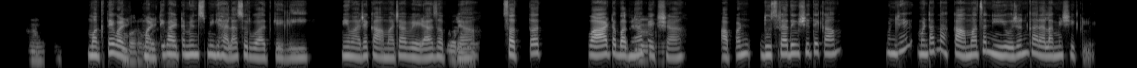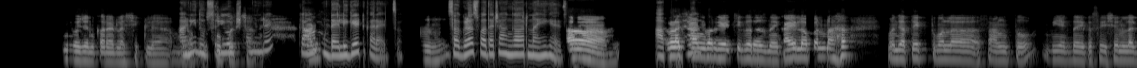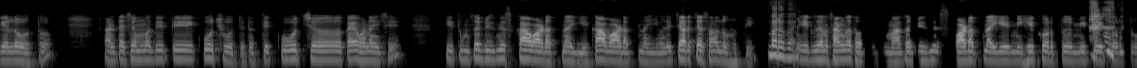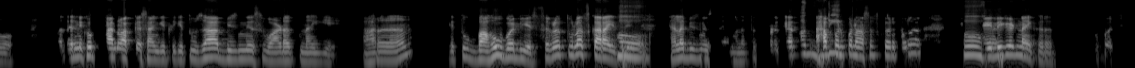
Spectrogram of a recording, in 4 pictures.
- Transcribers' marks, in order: in English: "डेलिगेट"; chuckle; in English: "सेशनला"; chuckle; laughing while speaking: "आपण"; in English: "डेलिगेट"
- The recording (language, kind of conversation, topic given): Marathi, podcast, मानसिक थकवा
